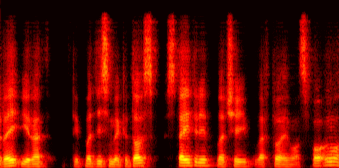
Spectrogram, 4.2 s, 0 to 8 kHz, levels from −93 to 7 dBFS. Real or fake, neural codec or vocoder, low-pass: fake; codec, 16 kHz, 0.3 kbps, FocalCodec; 7.2 kHz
